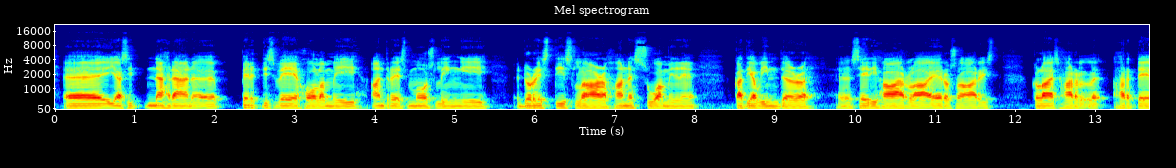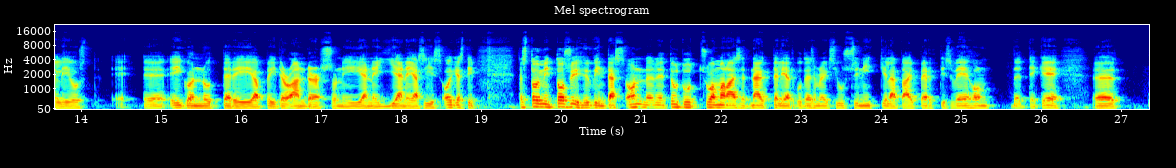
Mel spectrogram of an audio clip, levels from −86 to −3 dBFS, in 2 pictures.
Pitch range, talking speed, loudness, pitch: 90-100 Hz, 105 wpm, -20 LUFS, 95 Hz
